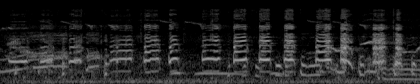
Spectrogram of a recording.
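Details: Chickens feeding excitedly on leftover hamburger buns: loud, rapid, overlapping clucks and harsh squawking notes from several birds, coming in quick bursts about twice a second.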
